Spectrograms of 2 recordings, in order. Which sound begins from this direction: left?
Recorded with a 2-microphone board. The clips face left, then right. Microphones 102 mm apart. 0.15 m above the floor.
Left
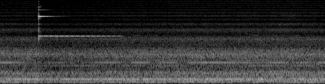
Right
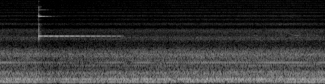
A bicycle bell, at 0.4 s.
